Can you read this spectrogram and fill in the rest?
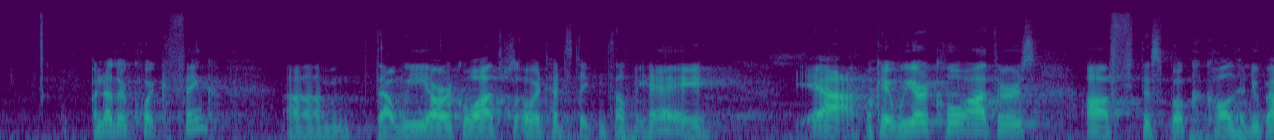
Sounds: Speech

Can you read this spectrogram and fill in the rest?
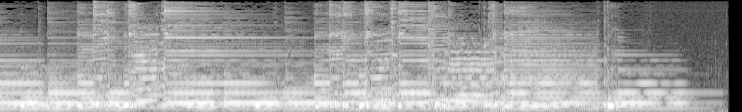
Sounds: Strum, Music, Musical instrument, Plucked string instrument, Guitar

